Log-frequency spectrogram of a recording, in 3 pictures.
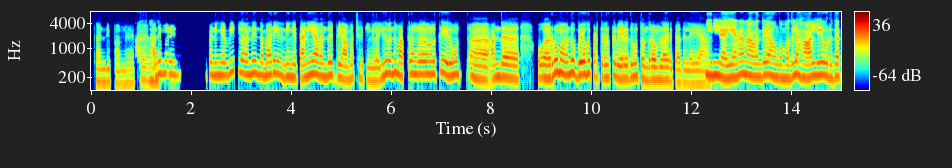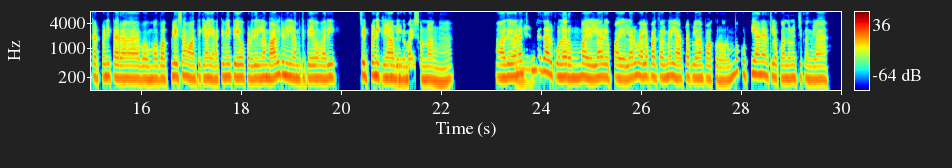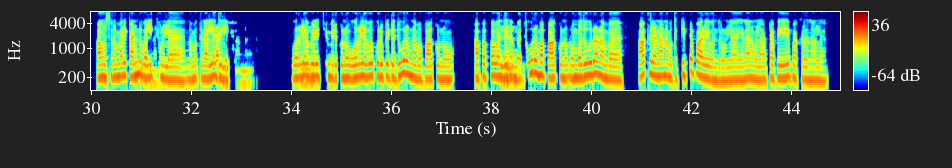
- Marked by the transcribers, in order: none
- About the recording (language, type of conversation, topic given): Tamil, podcast, வீட்டிலிருந்து வேலை செய்ய தனியான இடம் அவசியமா, அதை நீங்கள் எப்படிப் அமைப்பீர்கள்?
